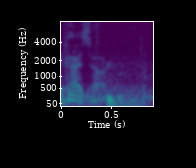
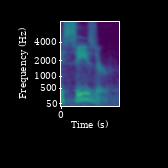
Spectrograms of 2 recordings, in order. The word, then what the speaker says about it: Caesar: here's a better question why do people say Caesar like why would anybody in this area say Caesar if this Dude shows up saying I'm kaisar and this is Kaiser's Legion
